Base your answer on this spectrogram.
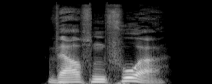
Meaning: inflection of vorwerfen: 1. first/third-person plural present 2. first/third-person plural subjunctive I
- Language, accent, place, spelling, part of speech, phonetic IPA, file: German, Germany, Berlin, werfen vor, verb, [ˌvɛʁfn̩ ˈfoːɐ̯], De-werfen vor.ogg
